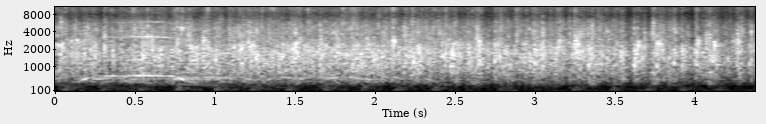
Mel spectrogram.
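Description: An audience bursts into steady applause, many hands clapping in a dense, continuous patter that stays loud and even for several seconds, with a faint whistle near the start and no talking.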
